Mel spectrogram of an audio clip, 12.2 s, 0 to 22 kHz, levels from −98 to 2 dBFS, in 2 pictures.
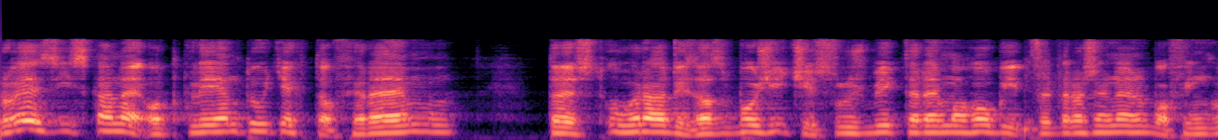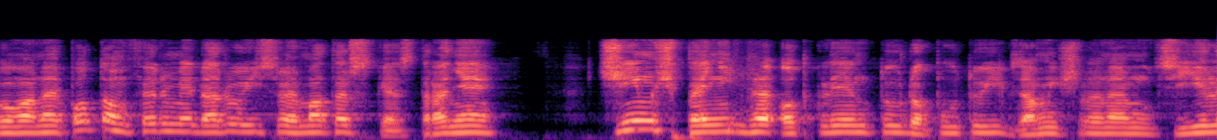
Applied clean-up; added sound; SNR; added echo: neural mask model DeepFilterNet 3.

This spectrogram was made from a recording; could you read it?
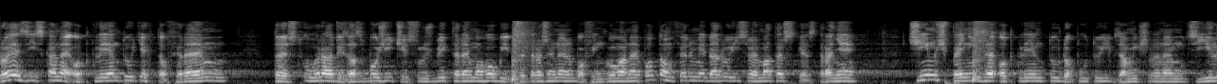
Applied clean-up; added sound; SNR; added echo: none; Snare drum; 12 dB; reverberation time 0.2 s.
